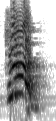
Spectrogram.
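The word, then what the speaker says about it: Jon: John spelled J-O-N, so I'm gonna pronounce it like John. John.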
